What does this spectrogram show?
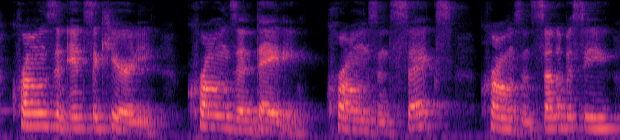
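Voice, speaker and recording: Over audible room echo, a woman at a medium pitch speaks at a fairly slow pace with ordinary pitch variation. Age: 30s. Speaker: vlogger sharing chronic illness story. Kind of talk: personal testimony vlog. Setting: bathroom at home. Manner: excited, slightly halting.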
